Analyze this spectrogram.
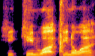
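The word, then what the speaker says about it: Keweenaw: out by the Lighthouse, which is on the Kinawa. Is that how you pronounce that? Peninsula. Yep. Kinawa Peninsula.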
